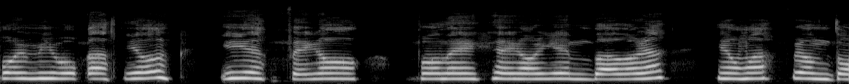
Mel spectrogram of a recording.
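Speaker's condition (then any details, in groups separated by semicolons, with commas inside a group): Cerebral palsy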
